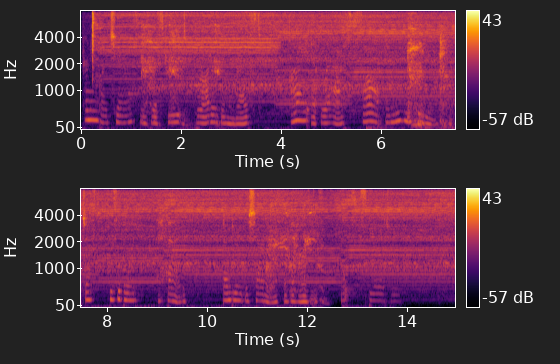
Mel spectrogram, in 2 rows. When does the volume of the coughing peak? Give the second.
7 s.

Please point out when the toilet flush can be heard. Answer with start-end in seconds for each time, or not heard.
not heard.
